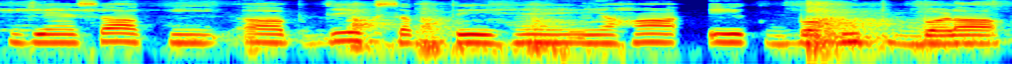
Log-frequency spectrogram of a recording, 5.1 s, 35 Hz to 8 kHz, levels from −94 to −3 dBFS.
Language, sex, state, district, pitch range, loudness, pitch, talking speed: Hindi, male, Madhya Pradesh, Bhopal, 210-225 Hz, -19 LUFS, 215 Hz, 120 wpm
